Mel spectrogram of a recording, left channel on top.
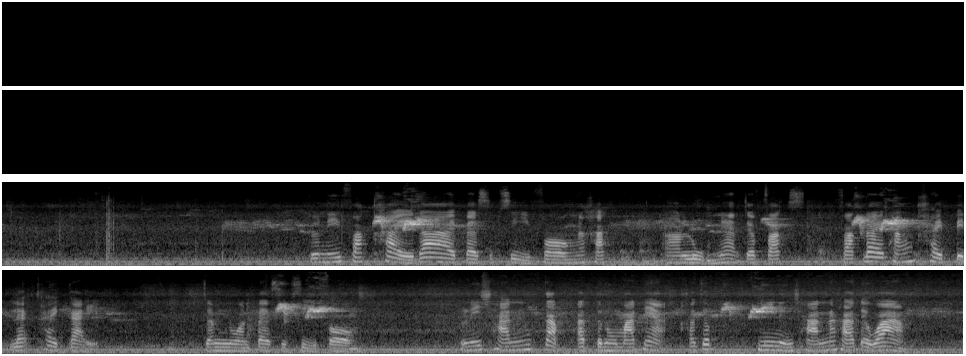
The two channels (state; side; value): silent; left; 60 dB below the other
